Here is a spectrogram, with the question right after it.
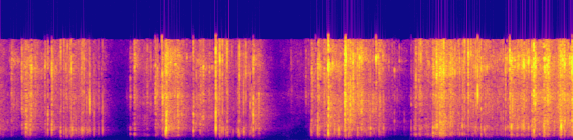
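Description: Thin, brittle green sheets of dried laundry soap are crushed in both fists into crunchy flakes, with broken soap flakes piled on the table. Four bursts of dense, bright crackling and crunching, with no low end, are separated by brief near-silent pauses.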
